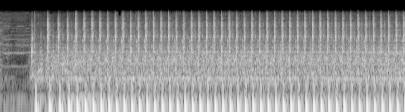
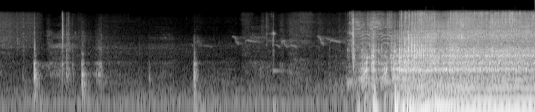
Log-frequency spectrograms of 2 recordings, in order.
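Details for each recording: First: Parcar golf cart petrol engine with a new fuel line and carburetor primed from a squeeze-bottle tank: steady starter cranking at about three beats a second, never catching. Crank no-start because the choke was off. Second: Columbia Parcar (Freightliner-badged) golf cart that would not turn over and was said not to get fuel. Old gas still in tank. Catches after a few clicks and settles into a steady, even low drone with no misses, oil smell present: normal idle.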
